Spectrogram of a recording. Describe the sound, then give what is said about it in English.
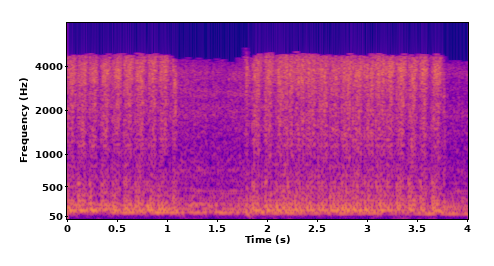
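Rapid, sustained machine-gun fire from a plane nosing down in flight at another plane ahead, aimed at its right wing or pilot. A loud continuous rattle of closely spaced shots sounds over a dense roar, with only a brief dip in the middle and no talking. “Are you aiming for their gas tanks, Barney? No, the right wing. Or the pilot, if I can get my sights on him.”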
